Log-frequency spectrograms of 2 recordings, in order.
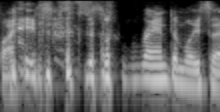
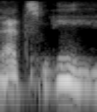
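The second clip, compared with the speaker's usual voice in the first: very quiet, hushed voice. Retelling how someone answered when his name was introduced, very quiet. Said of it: "He said it very quietly".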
